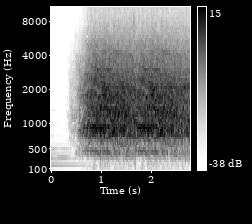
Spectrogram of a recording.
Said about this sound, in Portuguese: Ouça a multidão. A polícia secreta fez com que ficassem contra nós.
